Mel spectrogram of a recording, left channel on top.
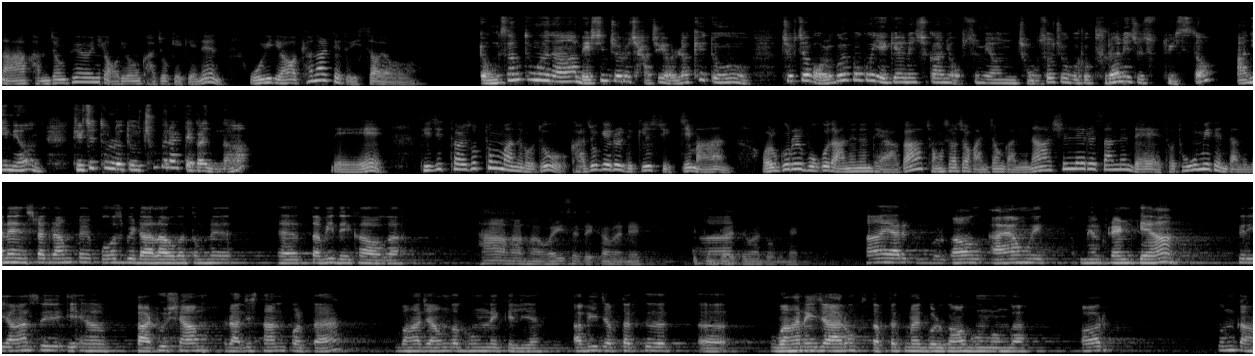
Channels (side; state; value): both; different; correlation 0.00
